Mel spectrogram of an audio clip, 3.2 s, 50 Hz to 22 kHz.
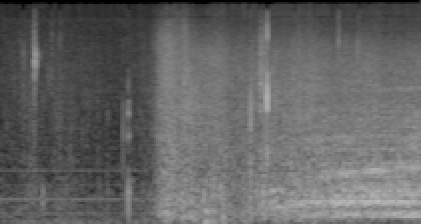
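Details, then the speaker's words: Vevor 8 kW diesel heater starting in frigid (about −43 feel) weather: quiet clicks, then a sudden jet-like rushing roar climbing and steadying into a rising whoosh with faint tone; normal big startup-stage fan noise. "when it runs and it starts up it literally sounds like a jet like this thing just blows air like crazy"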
